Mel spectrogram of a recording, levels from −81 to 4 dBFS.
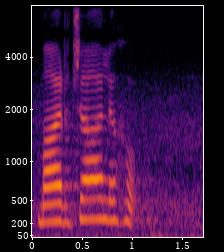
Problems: constant background noise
